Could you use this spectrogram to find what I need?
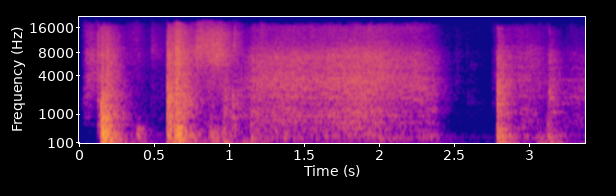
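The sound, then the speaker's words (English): Chairs being moved into an attic studio thump down twice, then a long scraping drag across the floor before a brief pause and another knocking clunk, with no talking. “Are those chairs?”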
